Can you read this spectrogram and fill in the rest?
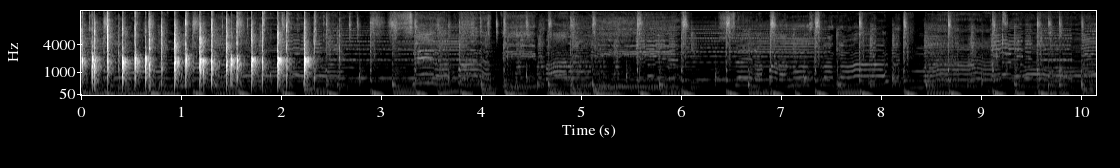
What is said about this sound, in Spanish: Y felicitar a los muchachos. Un aplauso para ellos, de verdad que sí.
